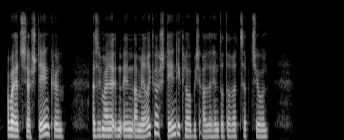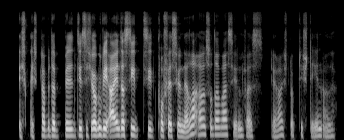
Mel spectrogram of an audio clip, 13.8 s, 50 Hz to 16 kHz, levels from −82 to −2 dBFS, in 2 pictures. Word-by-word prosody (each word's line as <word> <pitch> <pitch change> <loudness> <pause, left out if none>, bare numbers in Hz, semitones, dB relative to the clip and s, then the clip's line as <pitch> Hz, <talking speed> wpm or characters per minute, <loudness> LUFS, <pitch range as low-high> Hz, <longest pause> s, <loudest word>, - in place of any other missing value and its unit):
Aber 180 -1 +6
hättest 165 -2 0
ja 150 -1 0
stehen 205 +10 +1
können. 160 -4 -4 0.6
Also 165 0 -3
ich 175 - -5
meine, 170 -1 +2
in 170 - -2
in 165 -1 -1
Amerika 180 +10 -1
stehen 180 0 -2
die, 220 - -1
glaube 160 -5 -5
ich, 155 - -11
alle 150 +1 -5
hinter 155 +1 -5
der 160 -1 -7
Rezeption. 160 -1 -6 1.9
Ich - - -2
ich - - -3
glaube, 175 0 0
da 170 -1 +5
bilden 170 +1 +1
die 180 - +4
sich 175 -1 -4
irgendwie 180 +1 +8
ein, 165 +3 +8
dass 180 0 +5
sieht 170 -3 +1
sieht 170 -1 -3
professioneller 160 +2 +1
aus 205 +1 -2
oder 195 0 -2
was 200 0 -2
jedenfalls. 85 -1 -7 0.2
Ja, 170 +4 -7
ich 185 - -13
glaub, - - -13
die - - -11
stehen 85 +2 -6
alle. 155 - -11
165 Hz, 185 wpm, -23 LUFS, 155-180 Hz, 1.9 s, irgendwie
